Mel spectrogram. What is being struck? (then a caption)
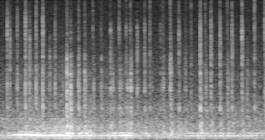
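Hard plastic car stereo front panel. Long acrylic nails tap and scratch along the display area and button row of a dashboard car radio's hard plastic front panel. Quick, irregular clicky taps with short, bright edges run over a steady low hum, louder in the first two seconds and then softer.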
